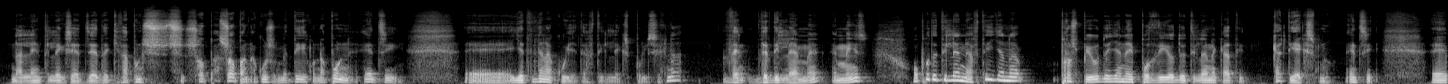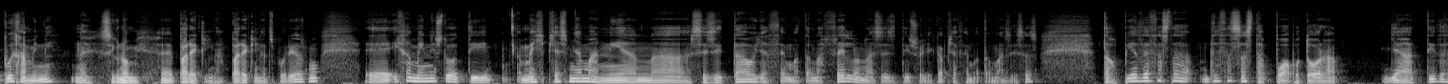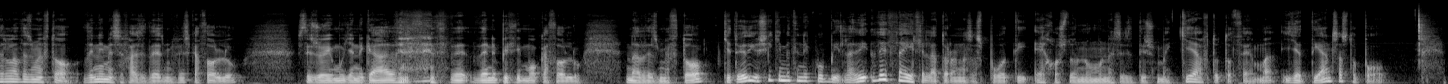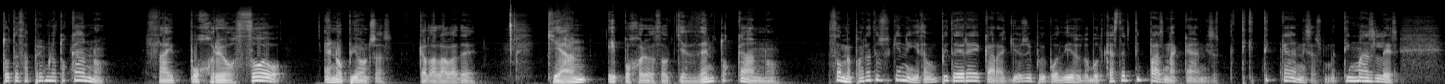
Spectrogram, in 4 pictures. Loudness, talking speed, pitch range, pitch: -17 LUFS, 200 wpm, 85-135 Hz, 100 Hz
